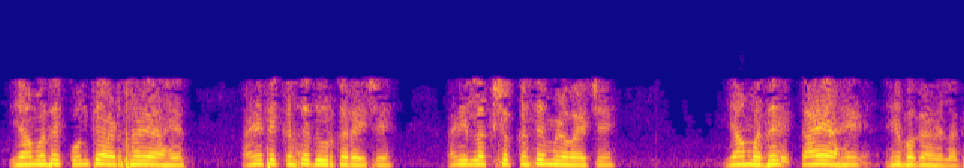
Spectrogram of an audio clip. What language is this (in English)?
Marathi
